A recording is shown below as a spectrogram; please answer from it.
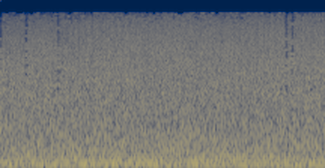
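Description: A steady rushing noise with a low rumble under it: a sound effect in a channel's closing logo animation.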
